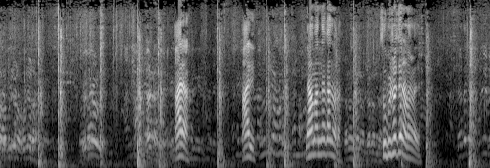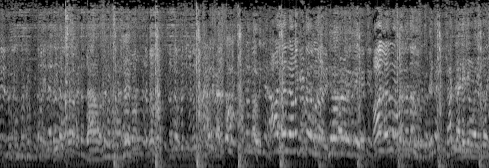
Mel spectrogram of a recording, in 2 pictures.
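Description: Young men shout and talk excitedly nearby.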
